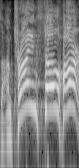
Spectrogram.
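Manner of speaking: mock, very high-pitched, very slow, wailing sobbing scream. Recalling punching the steering wheel in the car, re-enacting screaming and crying. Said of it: "and I'm screaming and crying".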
